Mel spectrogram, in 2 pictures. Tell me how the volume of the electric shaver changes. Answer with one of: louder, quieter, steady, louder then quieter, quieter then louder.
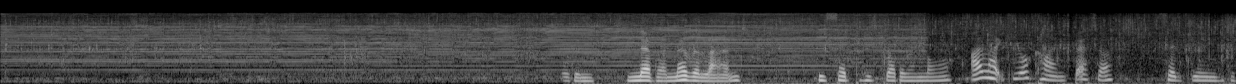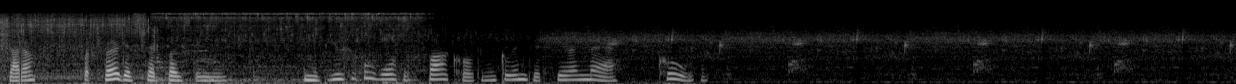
steady.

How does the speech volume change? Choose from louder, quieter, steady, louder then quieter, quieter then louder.
quieter.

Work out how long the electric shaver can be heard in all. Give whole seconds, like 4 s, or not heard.
9 s.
